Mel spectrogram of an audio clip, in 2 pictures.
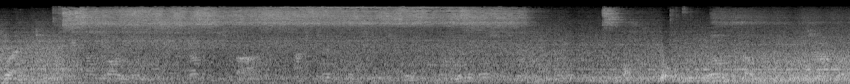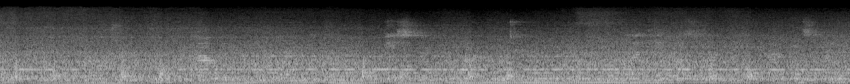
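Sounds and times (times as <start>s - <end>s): diesel train braking: 0.0s - 9.7s.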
